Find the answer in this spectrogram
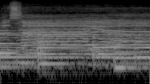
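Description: A small mixed vocal group of men and women singing in harmony with upright piano accompaniment, holding long notes that change about every second.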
